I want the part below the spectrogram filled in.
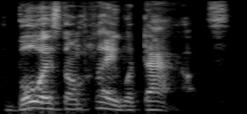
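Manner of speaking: a hint of a disapproving father; stern father quote. Landlord scolds the little boy, slow stern. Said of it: "and he was like".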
